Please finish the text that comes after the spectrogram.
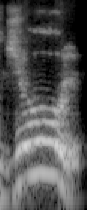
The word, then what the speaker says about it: joule: W SI unit is capital J which is pronounced as joule another popular unit is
